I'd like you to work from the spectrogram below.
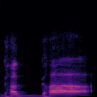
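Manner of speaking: घग्घा said slowly, pressure from the chest; forceful gh sound. Shown as a demonstration. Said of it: "कैसे बोलेंगे इसको?". (घग्घा को धीरे, छाती के दबाव से बोलो)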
